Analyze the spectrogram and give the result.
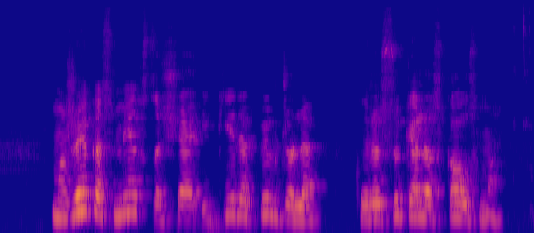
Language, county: Lithuanian, Tauragė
